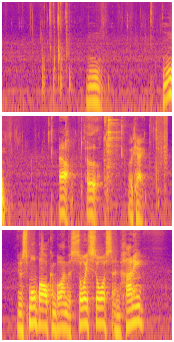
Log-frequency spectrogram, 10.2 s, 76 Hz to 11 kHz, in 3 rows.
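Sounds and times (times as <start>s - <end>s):
person licking a spoon used to mix Japanese dressing and mayonnaise: 0.0s - 5.9s
speech: 1.7s - 2.2s, 3.2s - 3.6s, 4.5s - 9.7s.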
